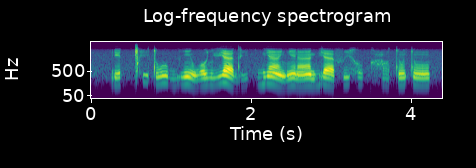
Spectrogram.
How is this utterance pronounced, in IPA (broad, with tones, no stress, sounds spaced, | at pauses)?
ɾʲ e˩˧ t ǀʰ i̤˧˩ t w u˧˩ bʱ ĩ˧˩ w o˧ ʎ vʲ æː˥˩ dʱ i̤˧˩ k bʲ æ̃ː˧˩ ʎ ẽ˧˩ ɾ æ̃ː˧ bʲ æː˧˩ f i˧ x o̤˧ k h ɑ̤˧˩ t ũ˧ t ũ˧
